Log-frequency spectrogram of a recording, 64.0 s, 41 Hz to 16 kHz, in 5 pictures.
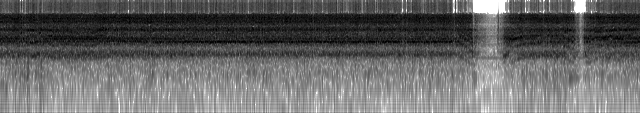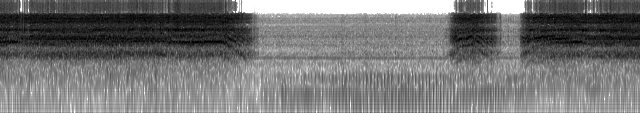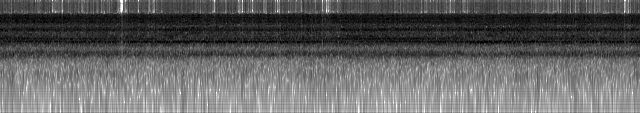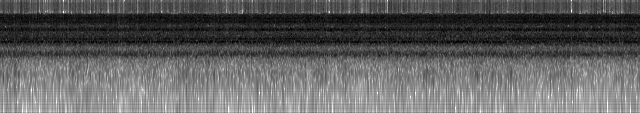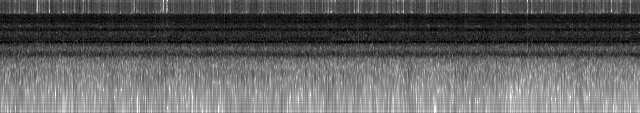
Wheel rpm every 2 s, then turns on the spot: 220, 230, 230, 230, 180, 140, 190, 220, 170, 0, 10, 90, 210, 230, 230, 230, 230, 230, 230, 230, 240, 230, 230, 230, 230, 230, 230, 230, 230, 230, 230, 230.
10-12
